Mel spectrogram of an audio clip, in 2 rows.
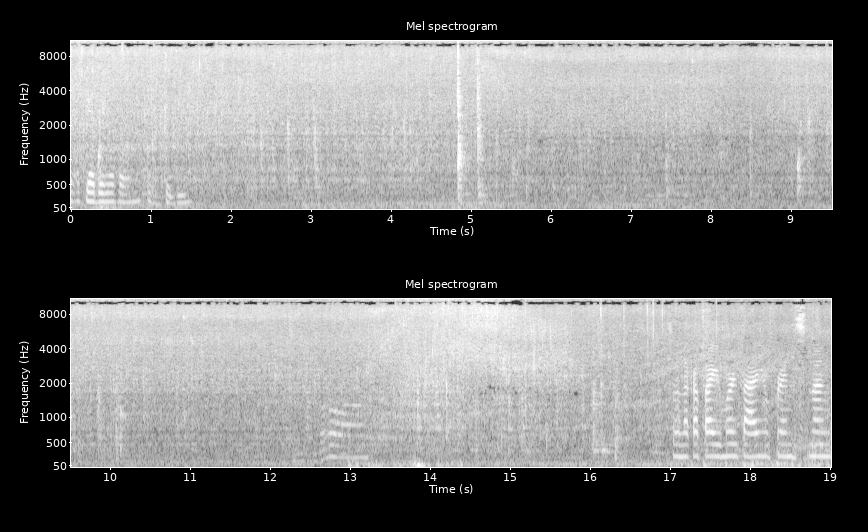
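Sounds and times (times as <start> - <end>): oil bubbling in deep fryer: 0.0 - 19.0.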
